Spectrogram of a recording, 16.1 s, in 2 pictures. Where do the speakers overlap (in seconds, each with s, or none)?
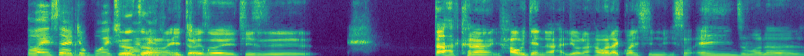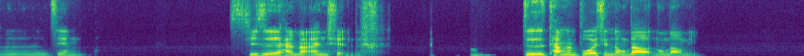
0.6 s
